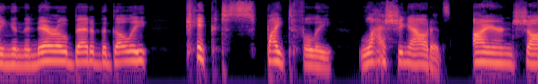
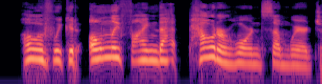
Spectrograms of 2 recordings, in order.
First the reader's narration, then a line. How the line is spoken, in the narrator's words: exclaimed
